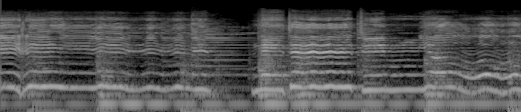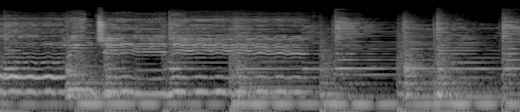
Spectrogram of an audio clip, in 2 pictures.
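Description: A man singing a long, wavering, ornamented line without clear words over a bağlama's plucked accompaniment, in the style of a Turkish türkü. From about eight seconds in the voice falls away and the bağlama plays on alone in quick plucked notes.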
